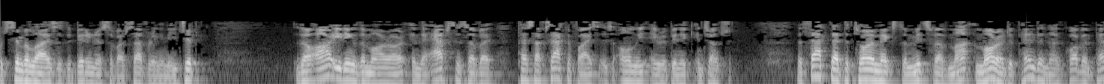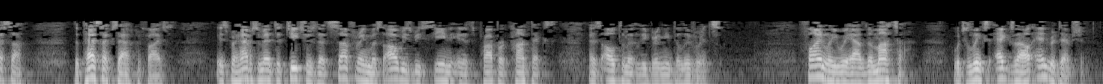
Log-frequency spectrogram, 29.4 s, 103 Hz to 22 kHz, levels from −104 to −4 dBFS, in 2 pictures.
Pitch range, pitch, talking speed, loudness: 100-130 Hz, 110 Hz, 155 wpm, -29 LUFS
